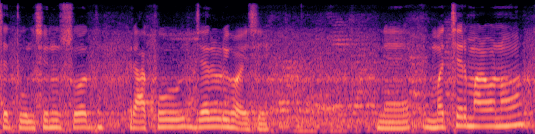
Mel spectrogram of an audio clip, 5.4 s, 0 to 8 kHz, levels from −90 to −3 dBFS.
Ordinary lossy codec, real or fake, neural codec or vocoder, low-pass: none; real; none; 7.2 kHz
